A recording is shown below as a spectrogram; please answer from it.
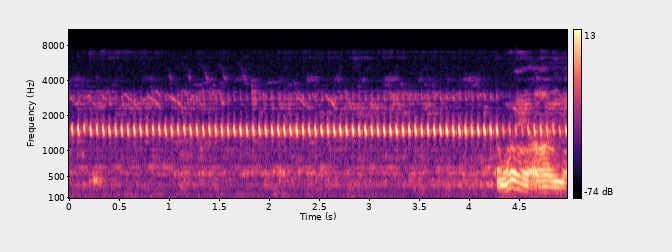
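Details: A hidden Crested Barbet calls from metres away during a morning safari drive: a long, even, mid-pitched trill of rapid pulses, like a ringing alarm clock, before a man's voice cuts in at the end.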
